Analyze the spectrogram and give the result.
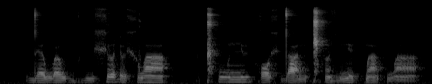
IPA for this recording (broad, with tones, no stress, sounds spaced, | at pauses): d ɛ˨ w œ˨ w bʱ i˨ ʃ ə˦ ɗ ə˨ ʃ w ã˦ | ǁʰ u˦ n y˦ k ɔ˨ ʃ d a˨ n ǁʰ ə̃˨ z n e˦ ɡ͡b ã˦˨ k w ã˨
